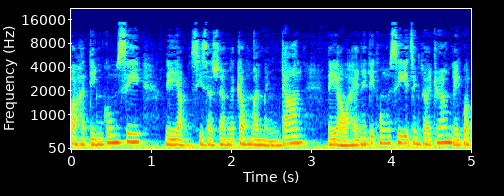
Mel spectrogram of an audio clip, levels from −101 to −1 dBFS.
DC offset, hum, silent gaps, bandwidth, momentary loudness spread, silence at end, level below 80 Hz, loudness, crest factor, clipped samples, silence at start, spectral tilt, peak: under 0.1%; none; none; 15 kHz; 4 LU; 0 s; -42 dBFS; -28 LUFS; 14 dB; under 0.1%; 0 s; -6 dB/octave; -14 dBFS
